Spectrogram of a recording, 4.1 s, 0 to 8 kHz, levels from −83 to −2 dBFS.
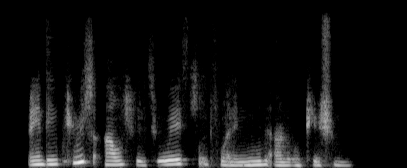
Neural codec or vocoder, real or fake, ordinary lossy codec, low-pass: codec, 16 kHz, 0.5 kbps, X-Codec, HuBERT features, trained on general audio; fake; none; 7.2 kHz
